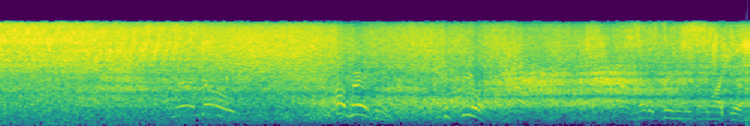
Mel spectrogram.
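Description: Rocket motors strapped to a canoe firing, a loud steady hiss that runs without a break. A few voices call out over it.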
